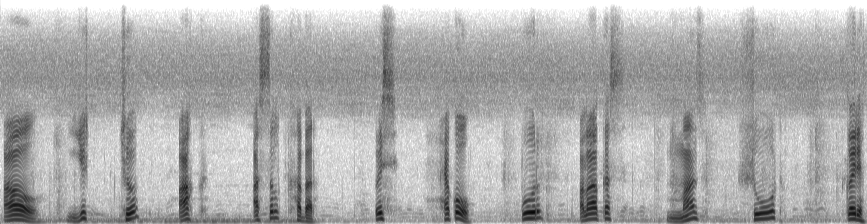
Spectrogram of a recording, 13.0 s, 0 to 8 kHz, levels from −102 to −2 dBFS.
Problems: constant background noise, continuous background conversations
